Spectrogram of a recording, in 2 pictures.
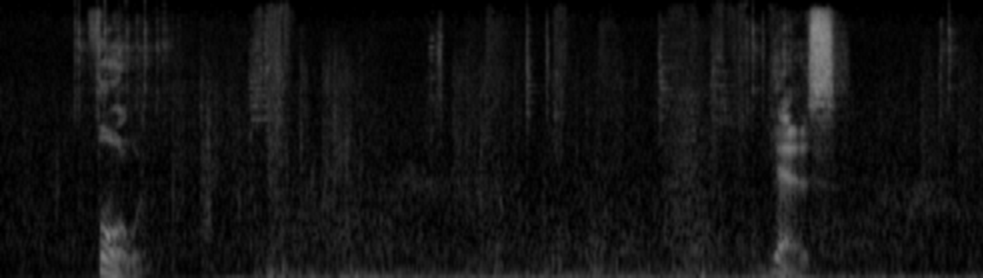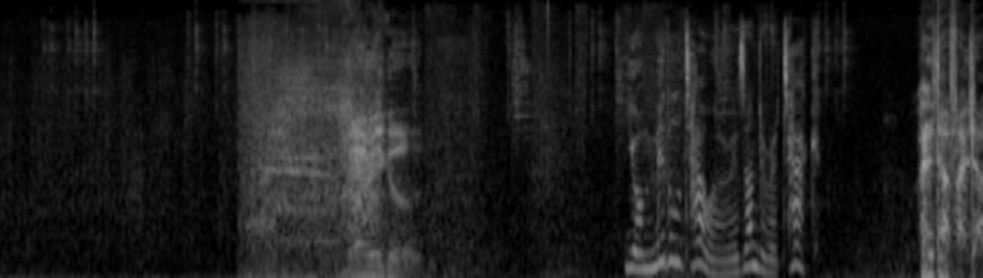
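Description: Game spells whoosh and crackle during a fight.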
